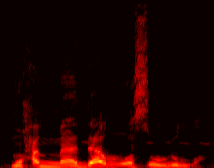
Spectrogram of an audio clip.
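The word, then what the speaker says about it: محمدًا رسول الله: Wa ashadu anna Muhammadar Rasulullah. Bukan Rasulullah. Rasulu rasul Muhammada Muhammadar rasul. Baris atas.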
